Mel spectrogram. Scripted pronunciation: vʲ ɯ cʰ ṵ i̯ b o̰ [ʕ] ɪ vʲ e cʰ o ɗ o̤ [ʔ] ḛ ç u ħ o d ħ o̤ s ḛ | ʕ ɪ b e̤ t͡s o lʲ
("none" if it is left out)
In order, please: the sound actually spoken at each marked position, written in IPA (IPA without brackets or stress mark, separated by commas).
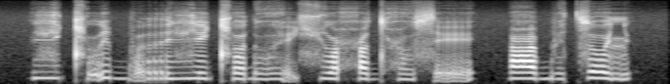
r, ɦ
